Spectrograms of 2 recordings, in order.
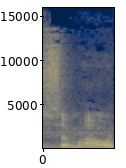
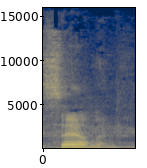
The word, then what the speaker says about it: Salmon: And I should throw out a thanks to Kenyon Gray for correcting me on the pronunciation of Simone. I've been saying salmon.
